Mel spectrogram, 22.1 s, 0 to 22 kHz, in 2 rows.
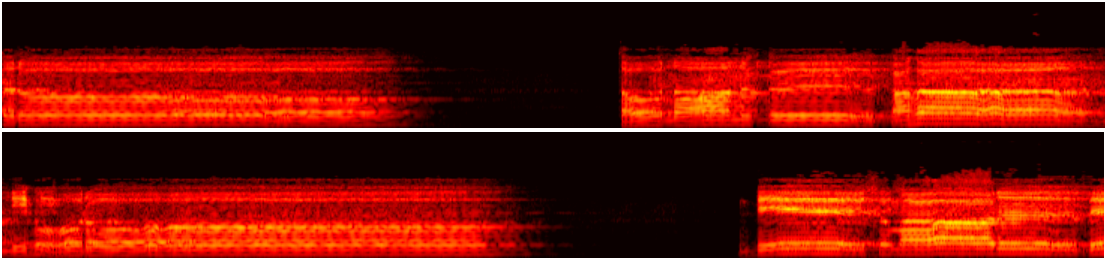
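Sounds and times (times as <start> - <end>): person singing melismatic notes: 18.6 - 22.0.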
